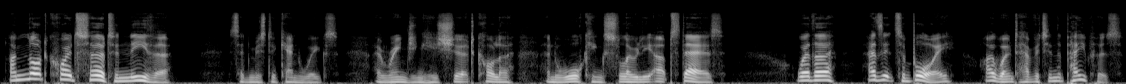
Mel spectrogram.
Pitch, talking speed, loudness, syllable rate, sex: 135 Hz, 150 wpm, -18 LUFS, 4.6 syllables/s, male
